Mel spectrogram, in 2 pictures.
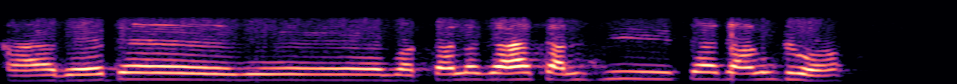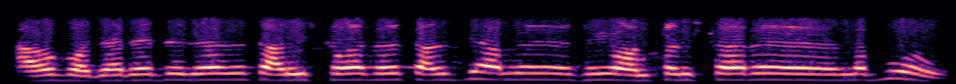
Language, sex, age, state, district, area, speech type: Odia, male, 45-60, Odisha, Dhenkanal, rural, conversation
